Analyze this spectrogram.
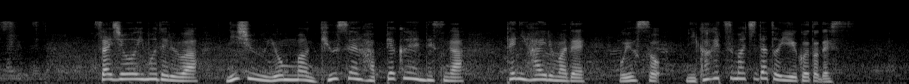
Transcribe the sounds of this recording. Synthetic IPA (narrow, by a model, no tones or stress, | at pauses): saiʑo̞ːimo̞d̪e̞ɾɯ̟β̞a | ɲ̟iʑɨːjõ̞mːãŋkʲɨːsẽ̞ɰ̃ɦapʲːjakɯ̟ẽ̞nd̪e̞sɨɡa | t̪e̞ɲ̟iɦaiɾɯ̟mad̪e̞ | o̞jo̞so̞ɲ̟ikaɡe̞t͡sɨmat͡ɕid̪at̪o̞jɯ̟ːko̞t̪o̞d̪e̞sɨ̥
